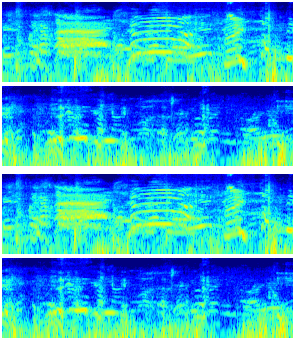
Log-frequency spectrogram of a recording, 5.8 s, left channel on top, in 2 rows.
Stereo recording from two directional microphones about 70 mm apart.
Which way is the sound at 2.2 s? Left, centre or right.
Left.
